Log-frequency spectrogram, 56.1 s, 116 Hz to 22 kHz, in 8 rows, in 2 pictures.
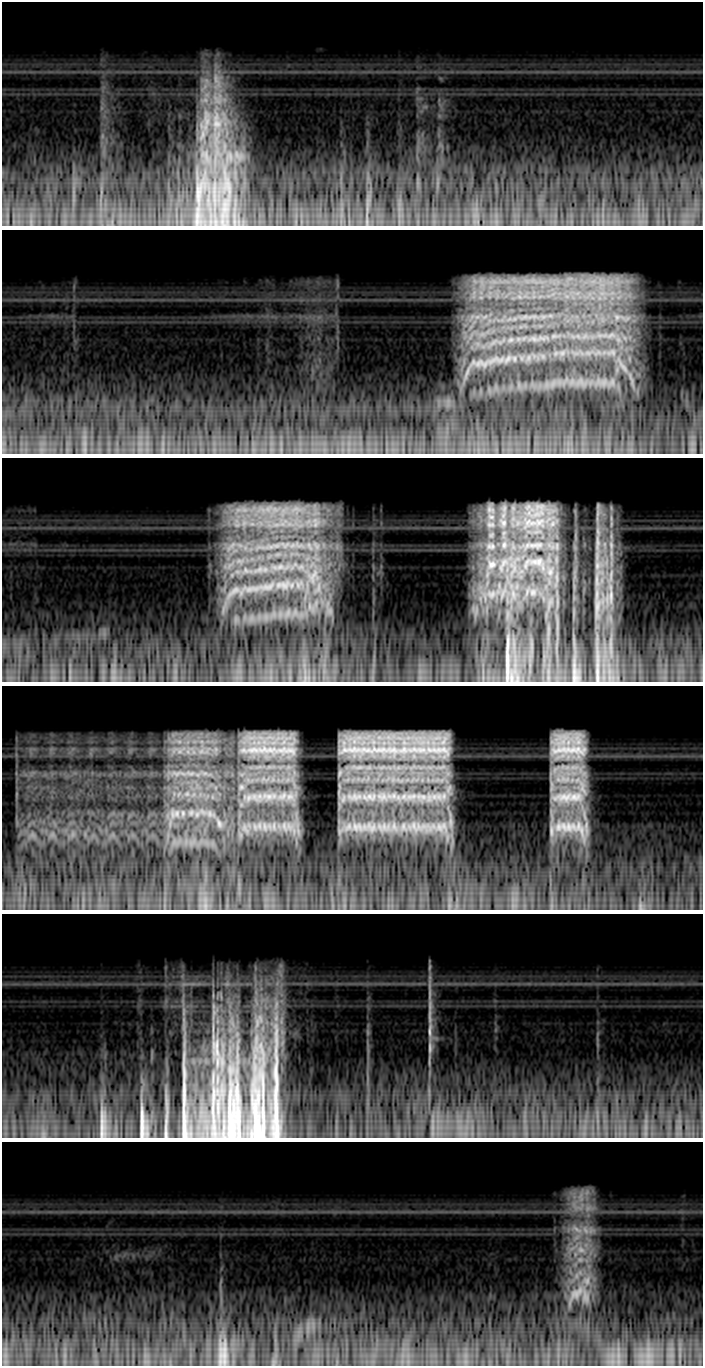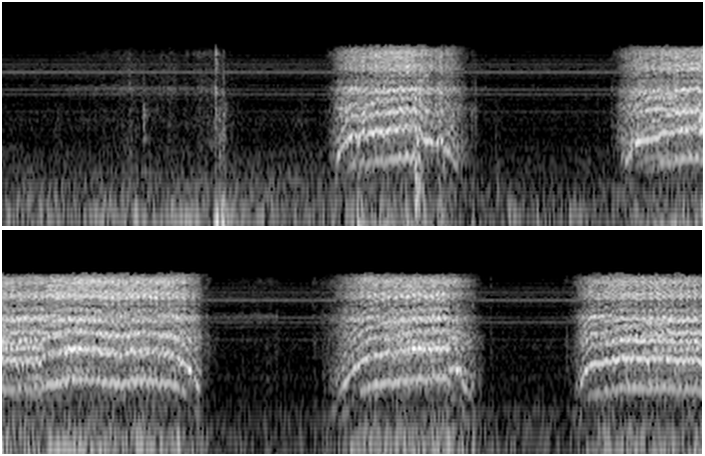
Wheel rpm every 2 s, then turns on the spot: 0, 0, 0, 0, 0, 20, 120, 0, 70, 60, 10, 60, 70, 20, 0, 0, 0, 0, 0, 0, 10, 0, 30, 40, 130, 80, 90, 110.
20-22 46-48 50-52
